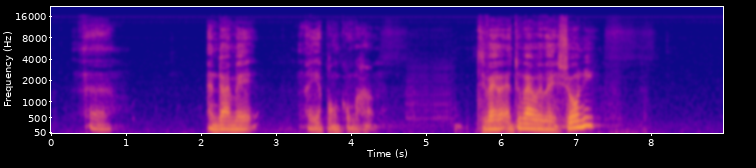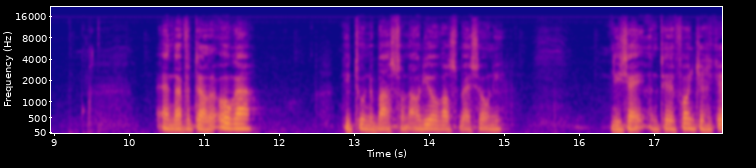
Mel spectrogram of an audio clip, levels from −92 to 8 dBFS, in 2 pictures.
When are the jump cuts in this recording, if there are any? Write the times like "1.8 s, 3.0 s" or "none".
16.8 s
